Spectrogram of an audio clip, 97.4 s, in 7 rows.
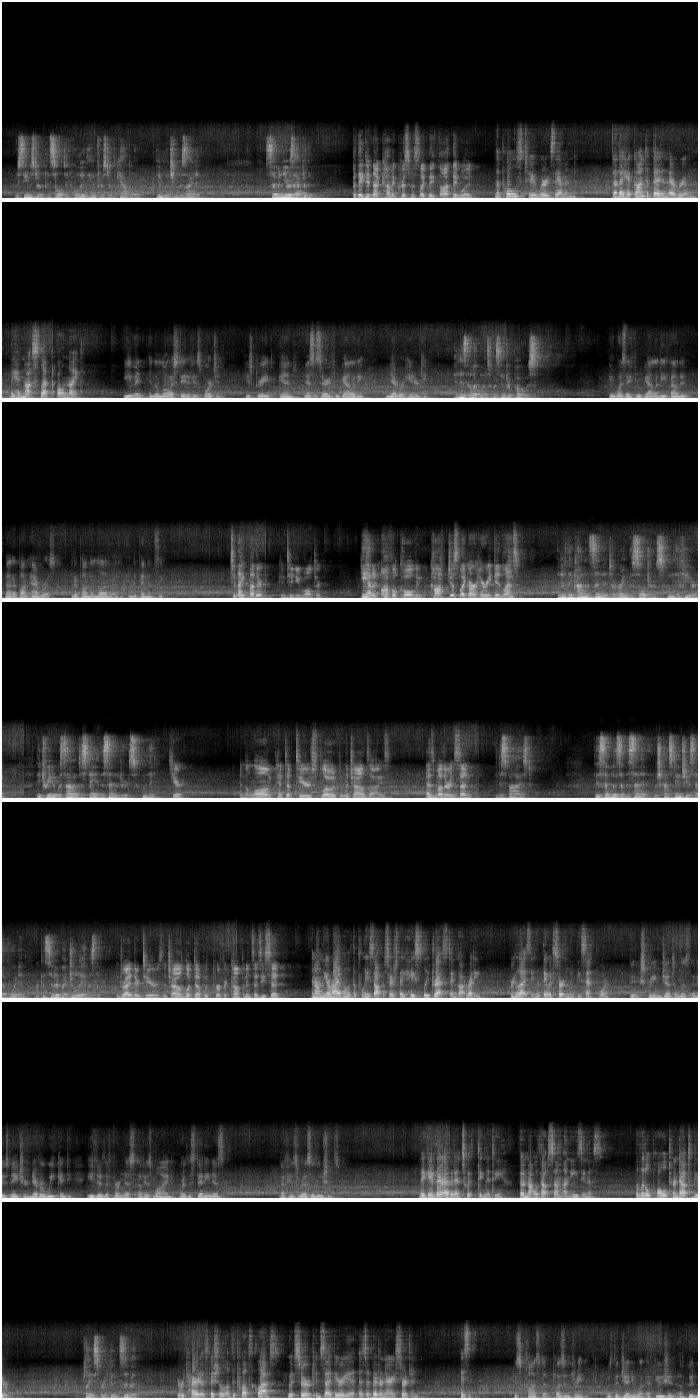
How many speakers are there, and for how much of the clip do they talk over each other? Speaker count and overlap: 4, no overlap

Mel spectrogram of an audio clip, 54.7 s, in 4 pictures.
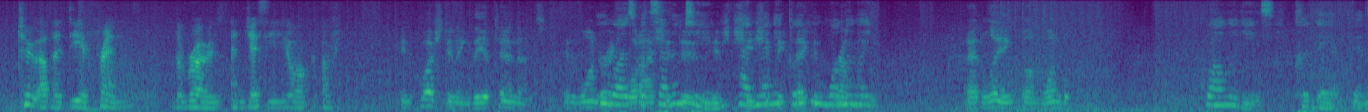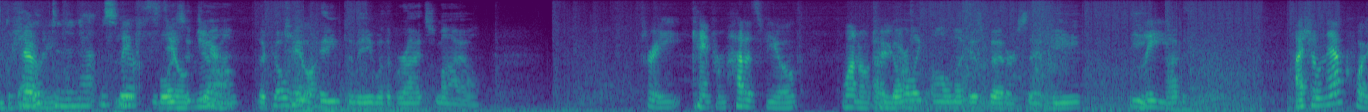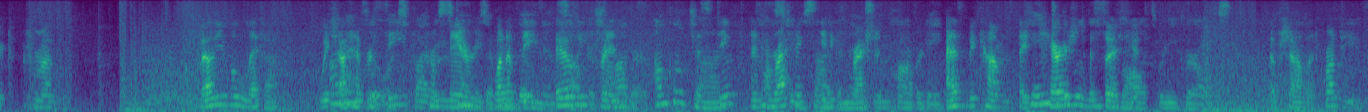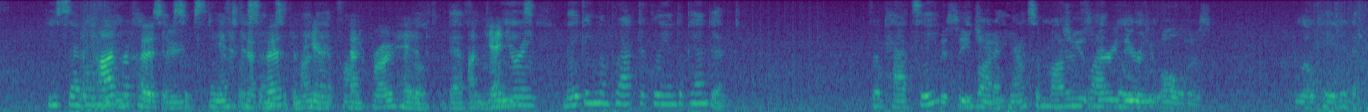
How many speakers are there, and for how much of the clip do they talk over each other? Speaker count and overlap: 3, about 39%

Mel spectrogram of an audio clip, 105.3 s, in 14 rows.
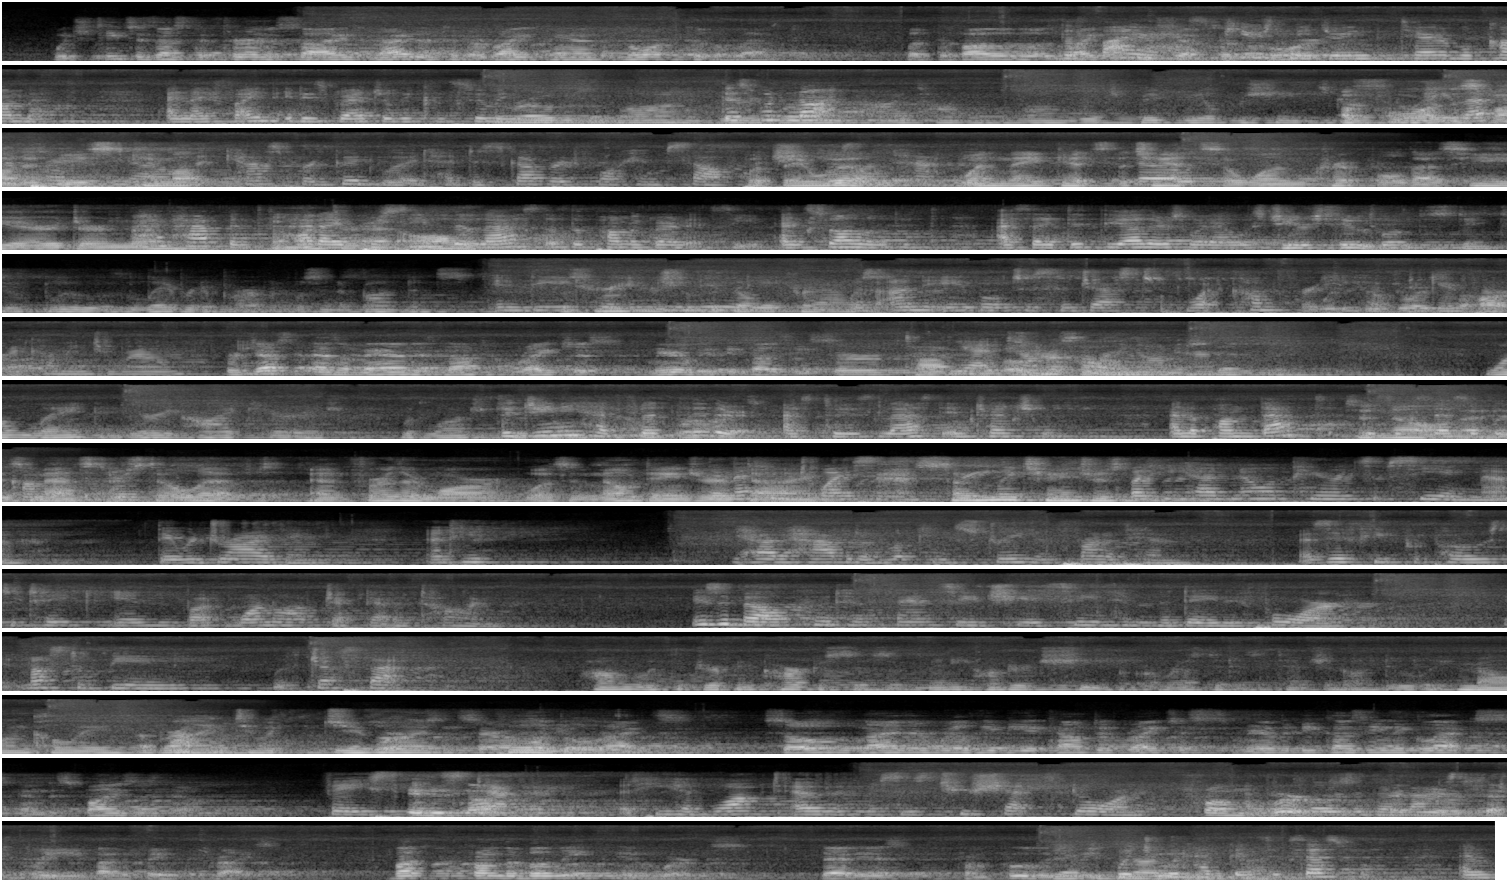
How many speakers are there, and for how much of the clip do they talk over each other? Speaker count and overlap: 5, about 28%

